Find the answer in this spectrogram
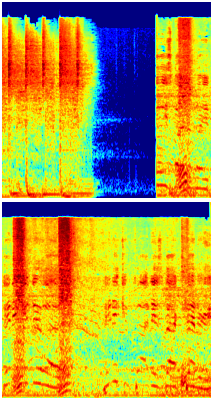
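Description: Background music that cuts off about a second and a half in. After a short silent gap, live motorcycle stunt-show sound follows: an announcer over loudspeakers and a motorcycle engine revving up and down.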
